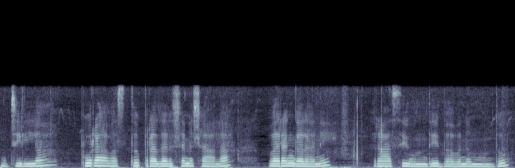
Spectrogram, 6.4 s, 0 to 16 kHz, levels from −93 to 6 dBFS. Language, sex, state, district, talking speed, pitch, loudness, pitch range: Telugu, female, Telangana, Mahabubabad, 85 wpm, 230 Hz, -15 LUFS, 225-245 Hz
